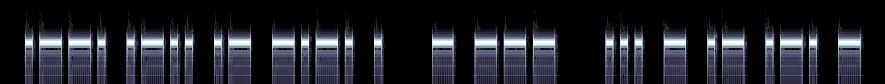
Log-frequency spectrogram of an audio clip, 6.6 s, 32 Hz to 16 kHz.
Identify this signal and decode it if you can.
Morse code, heard as a keyed tone, about 22 wpm, 700 Hz. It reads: PLACE TO START
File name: practice / 22wpm / Sets of 6 Words - 22wpm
